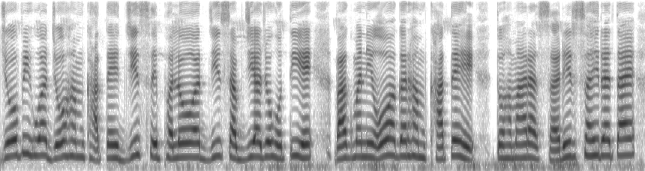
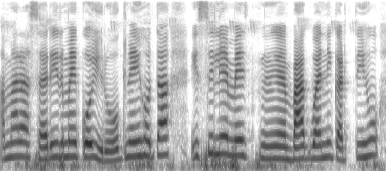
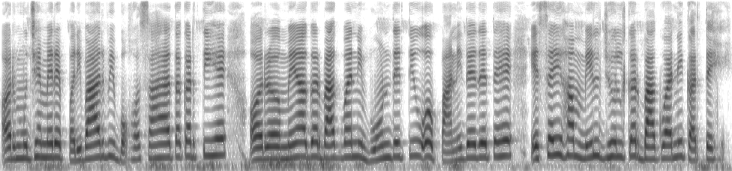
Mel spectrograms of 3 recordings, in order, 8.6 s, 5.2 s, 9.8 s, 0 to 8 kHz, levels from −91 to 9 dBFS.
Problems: constant background noise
